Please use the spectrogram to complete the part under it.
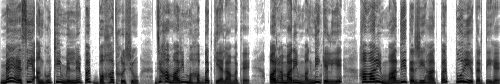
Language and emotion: Urdu, happy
